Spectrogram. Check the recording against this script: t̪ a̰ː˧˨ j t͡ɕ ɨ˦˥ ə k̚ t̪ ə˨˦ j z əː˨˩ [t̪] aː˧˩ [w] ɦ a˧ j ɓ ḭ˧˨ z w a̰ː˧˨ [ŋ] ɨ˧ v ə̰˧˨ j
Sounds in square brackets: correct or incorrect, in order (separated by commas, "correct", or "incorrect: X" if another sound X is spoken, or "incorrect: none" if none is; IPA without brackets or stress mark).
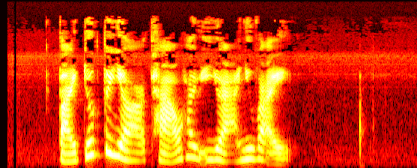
incorrect: t̪ʰ, correct, incorrect: ɲ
